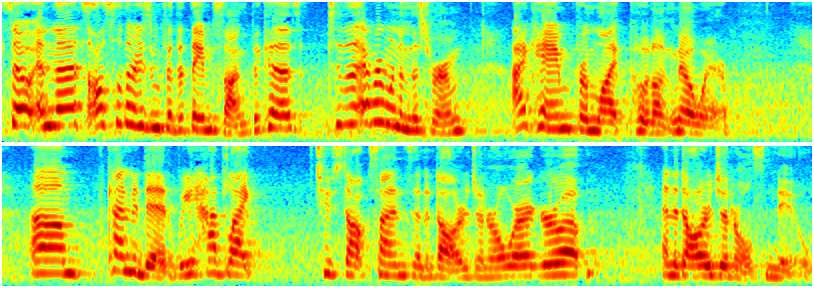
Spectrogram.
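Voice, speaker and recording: With a Southern US accent, the speaker talks at a fairly quick pace with lively intonation against noticeable background noise. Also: woman. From US South, rural Georgia. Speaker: vlogger. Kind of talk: casual vlog monologue. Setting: outdoors.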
